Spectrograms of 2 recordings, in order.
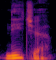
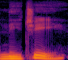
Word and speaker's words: niche: correct me recently when I said uh niche and they said nichi. And I said no, I'm pretty sure it's niche. So anyway, wow. With a e with an e. They pronounced it nichi.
